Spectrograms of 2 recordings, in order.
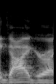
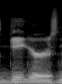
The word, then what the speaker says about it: Giger: We say Geiger. I guess the real pronunciation is Giger's name for the alien.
